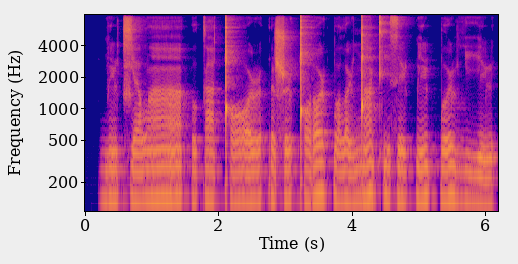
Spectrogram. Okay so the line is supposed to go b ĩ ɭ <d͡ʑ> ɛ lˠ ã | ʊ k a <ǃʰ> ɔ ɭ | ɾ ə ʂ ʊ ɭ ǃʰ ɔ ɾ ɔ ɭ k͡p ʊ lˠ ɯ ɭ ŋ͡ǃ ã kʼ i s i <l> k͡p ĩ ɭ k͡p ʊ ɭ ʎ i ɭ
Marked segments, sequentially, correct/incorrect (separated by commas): incorrect, correct, incorrect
